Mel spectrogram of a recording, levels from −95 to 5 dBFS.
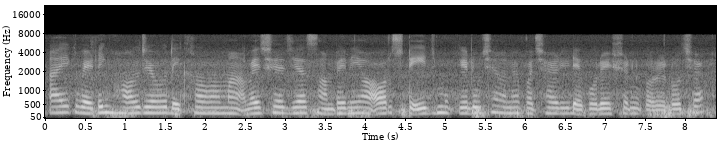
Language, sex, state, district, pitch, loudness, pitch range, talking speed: Gujarati, female, Gujarat, Valsad, 195 Hz, -16 LUFS, 185-210 Hz, 135 wpm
